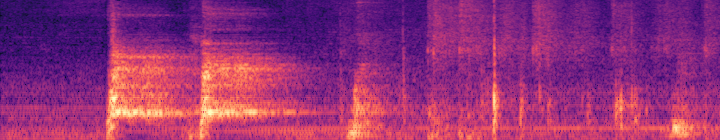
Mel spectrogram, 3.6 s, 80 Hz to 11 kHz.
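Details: Dachshund in a litter-birth setting, with puppies born July 5th 2009; a loud sharp bark, then a second, followed by several quieter short yips and barks over about three seconds, against a faint steady background hum.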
